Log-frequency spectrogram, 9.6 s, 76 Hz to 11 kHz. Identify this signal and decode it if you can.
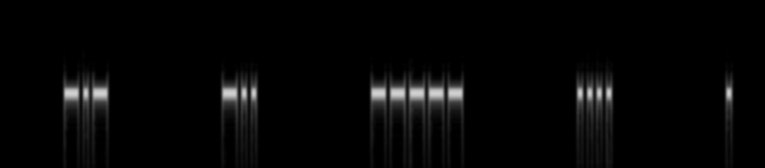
Morse code, heard as a keyed tone, about 20 wpm, spaced as for 5 wpm, 700 Hz. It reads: KD0HE
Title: USA Call Signs - 6 Characters - 8x Character Spacing - 20wpm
